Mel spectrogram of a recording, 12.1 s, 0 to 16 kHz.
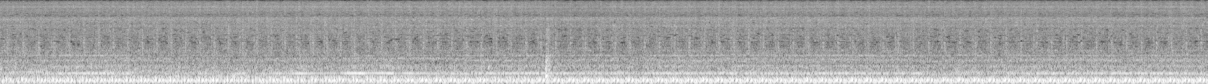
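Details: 1974 Ford F100 V8 parked 21 years, runs with vacuum leaks: lumpy, uneven low idle with one beat regularly missing. Misfire, one dead cylinder; cause not confirmed.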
